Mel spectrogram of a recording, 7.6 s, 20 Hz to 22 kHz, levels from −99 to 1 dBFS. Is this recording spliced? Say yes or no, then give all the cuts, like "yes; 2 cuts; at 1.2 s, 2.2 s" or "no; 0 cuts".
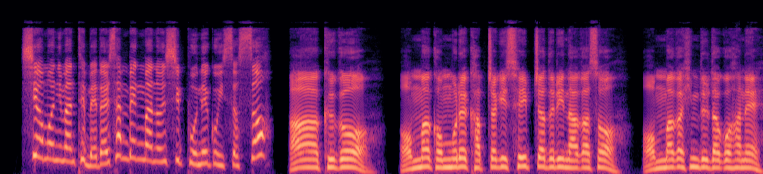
yes; 1 cut; at 2.8 s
